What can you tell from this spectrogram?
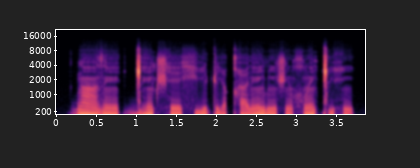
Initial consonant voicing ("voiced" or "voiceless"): voiced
